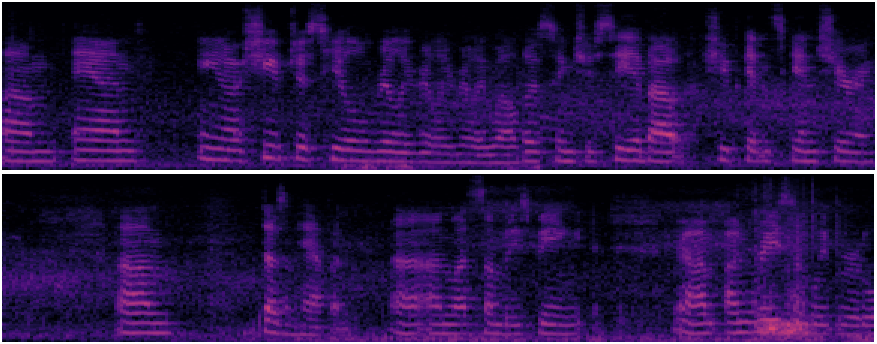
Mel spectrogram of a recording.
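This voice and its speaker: Audible room echo surrounds a woman speaking at a moderate pace and fairly low pitch. Her intonation is monotone and flat, broken by long, frequent pauses. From Indiana, US Midwest. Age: 50s. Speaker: sheep shearer. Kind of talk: demonstration tutorial. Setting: on a farm.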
